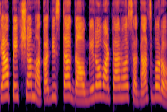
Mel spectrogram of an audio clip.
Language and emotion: Goan Konkani, neutral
